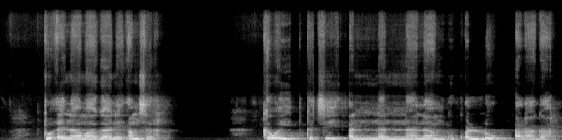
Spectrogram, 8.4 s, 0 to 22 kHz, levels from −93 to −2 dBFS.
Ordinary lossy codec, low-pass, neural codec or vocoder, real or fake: none; 19.8 kHz; vocoder, 44.1 kHz, 128 mel bands, Pupu-Vocoder; fake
